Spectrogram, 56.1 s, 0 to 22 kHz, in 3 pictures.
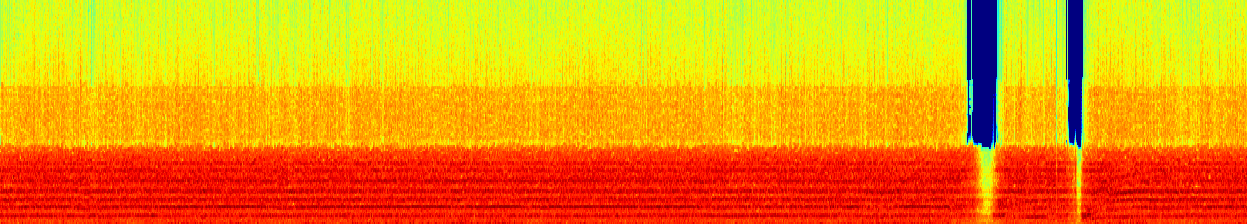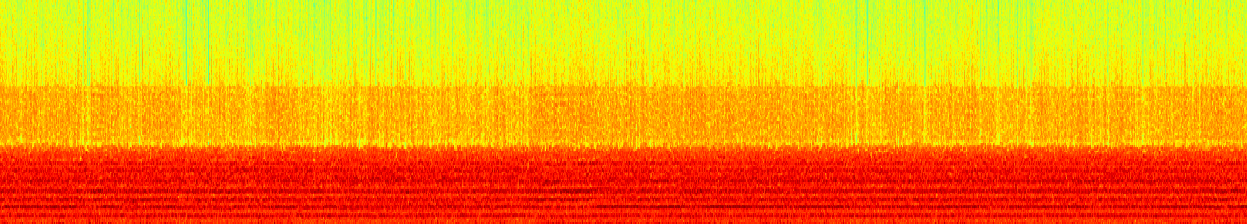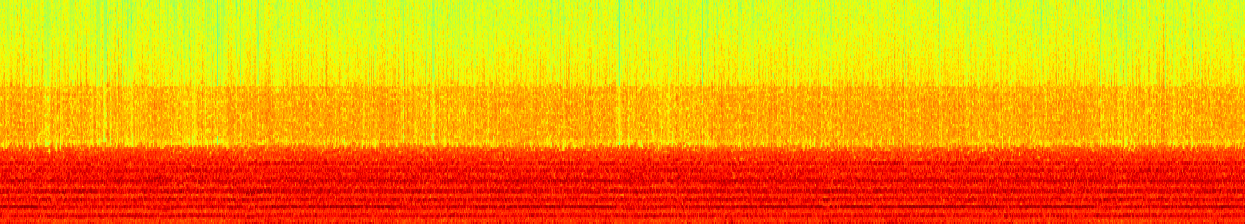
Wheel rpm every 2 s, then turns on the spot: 230, 230, 230, 230, 230, 230, 230, 120, 150, 230, 220, 230, 220, 220, 230, 230, 230, 230, 230, 230, 220, 230, 230, 230, 230, 230, 230, 230.
none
